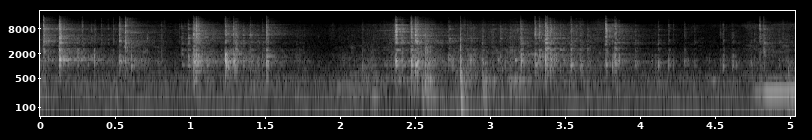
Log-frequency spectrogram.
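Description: Plastic measuring cups clacking and rattling against each other as they are handled and sorted, a string of irregular sharp clicks.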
